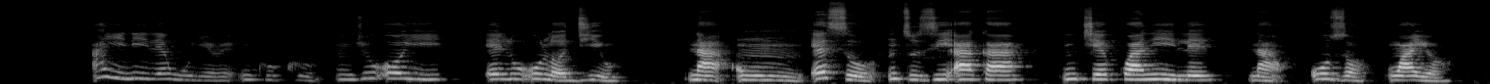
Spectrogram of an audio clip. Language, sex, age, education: Igbo, female, 30-45, tertiary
